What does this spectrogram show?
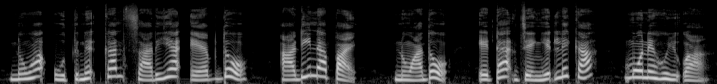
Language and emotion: Santali, surprised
